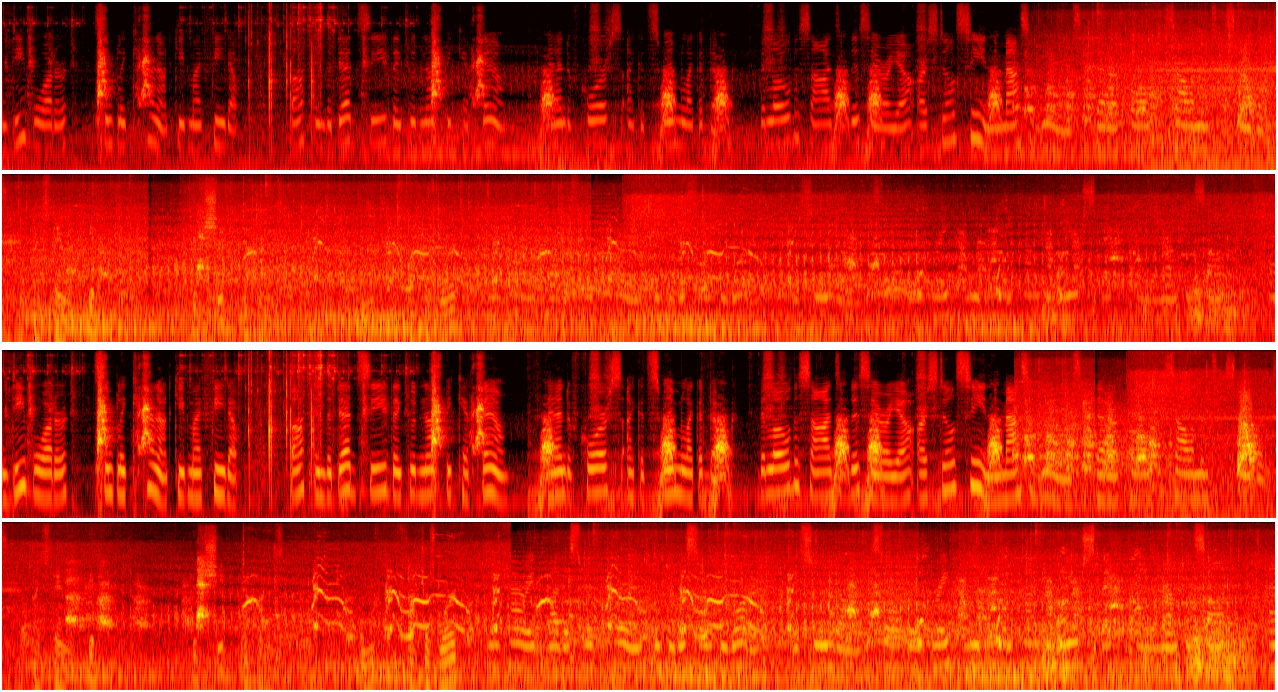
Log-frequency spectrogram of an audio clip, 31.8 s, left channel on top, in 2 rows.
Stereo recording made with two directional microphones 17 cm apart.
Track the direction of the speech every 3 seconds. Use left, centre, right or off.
right, right, right, right, right, centre, centre, right, right, right, right.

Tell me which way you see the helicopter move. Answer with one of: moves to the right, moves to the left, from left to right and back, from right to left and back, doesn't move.
moves to the right.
